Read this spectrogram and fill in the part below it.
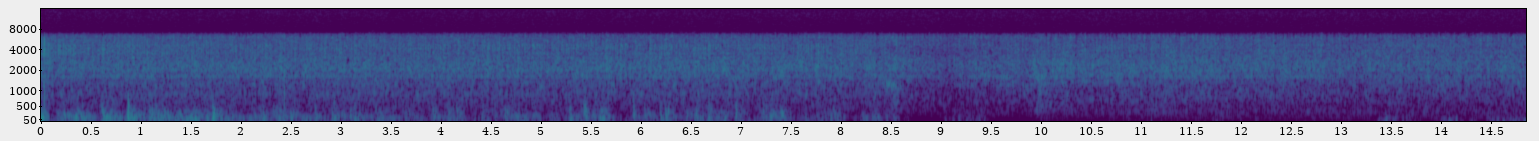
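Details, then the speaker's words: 2020 Subaru Ascent turbo, 66k miles, at idle: rhythmic huffing puff with a light tick at each exhaust stroke, strongest near the turbo; passenger-side exhaust manifold gasket leaking. "what an exhaust leak is going to sound like through this is a little Huff Huff Huff Huff Huff hu as that cylind cylinder pushes out the exhaust gas"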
